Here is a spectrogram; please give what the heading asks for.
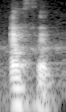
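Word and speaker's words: Eszett: एंड ये आप ये साइन देख रहे हो, इसको हम जर्मन में कहते हैं एसेट. एसेट. एसेट, ये इनका प्रोनाउंसिएशन है.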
